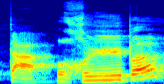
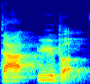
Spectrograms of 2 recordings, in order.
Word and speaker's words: darüber: So, and in order to be able to pronounce this better, we say an R in the middle. So darüber instead of daüber or darauf instead of daauf.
